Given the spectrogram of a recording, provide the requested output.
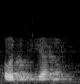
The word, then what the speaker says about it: Oduyoye: Okay, sorry, is pronounced Oduyoye.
